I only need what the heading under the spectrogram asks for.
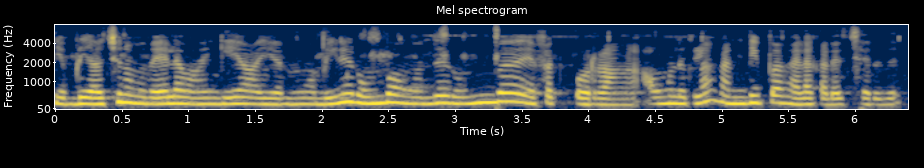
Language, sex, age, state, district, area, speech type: Tamil, female, 18-30, Tamil Nadu, Tiruchirappalli, rural, spontaneous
